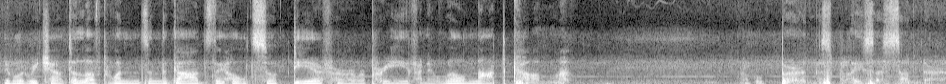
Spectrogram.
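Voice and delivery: slow sinister whisper, barely voiced; menacing villain whisper. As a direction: hiss the threat like a dark sorcerer.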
